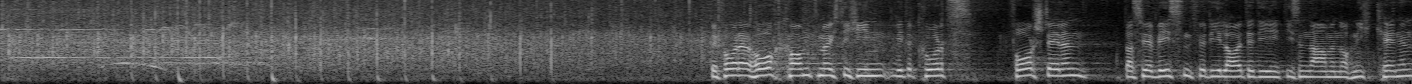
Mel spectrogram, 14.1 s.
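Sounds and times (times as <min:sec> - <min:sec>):
audience applause: 0:00.0 - 0:08.9
speech: 0:07.1 - 0:14.1.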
